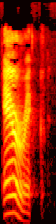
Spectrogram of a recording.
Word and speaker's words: Erech: Now, Ur is spelled U-R-U-K. Now, the cyclopedia tells us that Ur is pronounced differently in Hebrew. It's pronounced E-R-E-C-H, Eric.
